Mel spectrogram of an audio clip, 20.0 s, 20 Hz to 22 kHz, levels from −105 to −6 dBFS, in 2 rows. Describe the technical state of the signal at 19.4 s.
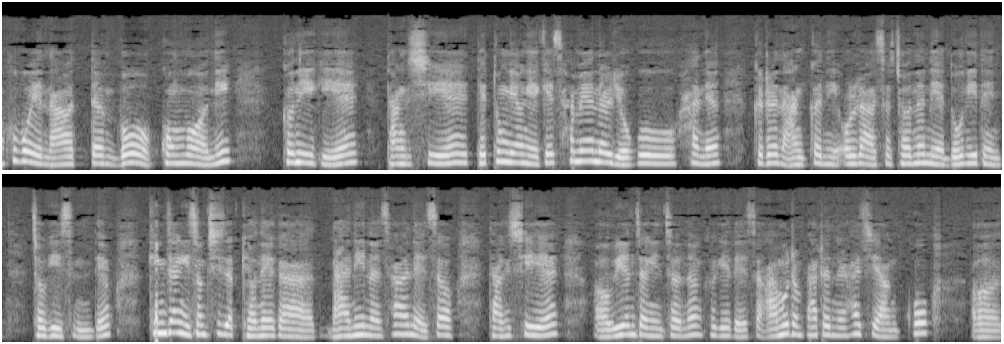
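At 19.35 to 19.40 s, damaged data in a compressed stream makes the decoder lose sync. It gives a brief glitch, seen as a broadband smear and a waveform discontinuity.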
